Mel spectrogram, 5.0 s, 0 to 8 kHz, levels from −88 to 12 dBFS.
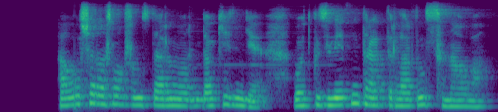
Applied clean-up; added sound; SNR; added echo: neural mask model DeepFilterNet 3.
